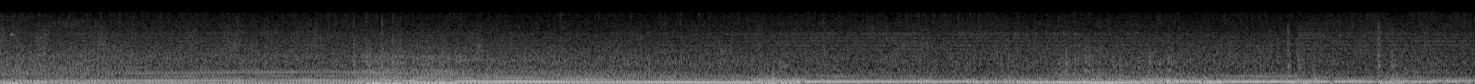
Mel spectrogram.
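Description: A sports car engine idles and revs up and down with a deep rumble.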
